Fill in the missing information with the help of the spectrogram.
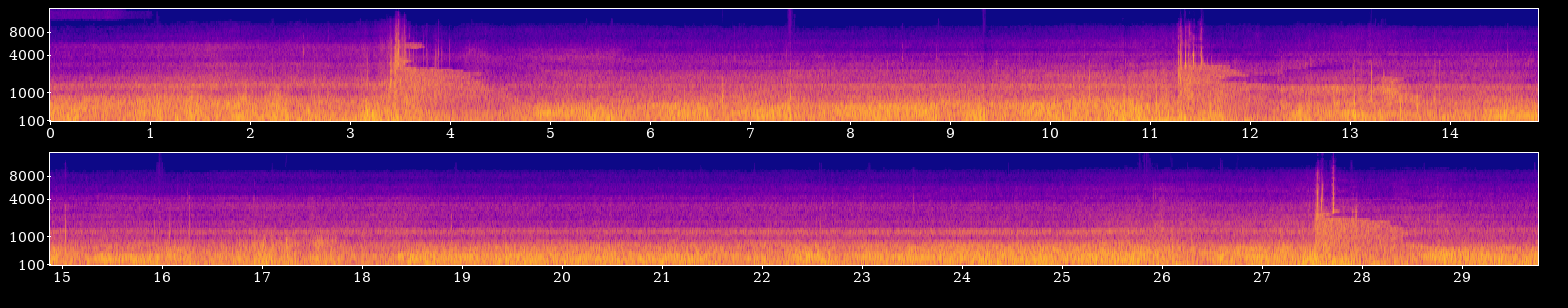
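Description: Loud, steady rush of churning whitewater rapids heard from the cockpit of a whitewater kayak, with water and spray buffeting the camera microphone. Three brief sharp splashes stand out, near the start, in the middle and near the end.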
